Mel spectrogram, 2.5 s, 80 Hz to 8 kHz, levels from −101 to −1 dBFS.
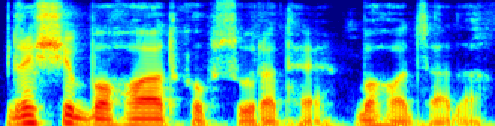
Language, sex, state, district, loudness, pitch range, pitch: Hindi, male, Delhi, New Delhi, -19 LUFS, 85-105 Hz, 90 Hz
